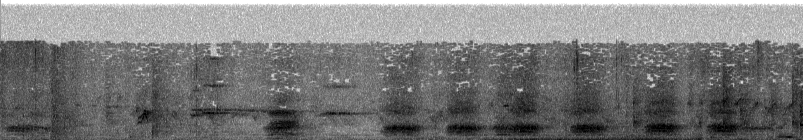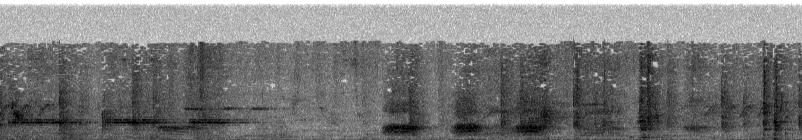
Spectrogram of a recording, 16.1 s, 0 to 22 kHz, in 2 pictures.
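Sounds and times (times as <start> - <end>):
harsh animal calls: 3.8 - 7.7.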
